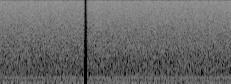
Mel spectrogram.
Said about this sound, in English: Now they're hearing static.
